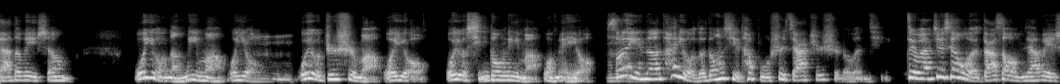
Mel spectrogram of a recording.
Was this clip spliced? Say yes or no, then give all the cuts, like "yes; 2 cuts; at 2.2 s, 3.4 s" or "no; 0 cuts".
no; 0 cuts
